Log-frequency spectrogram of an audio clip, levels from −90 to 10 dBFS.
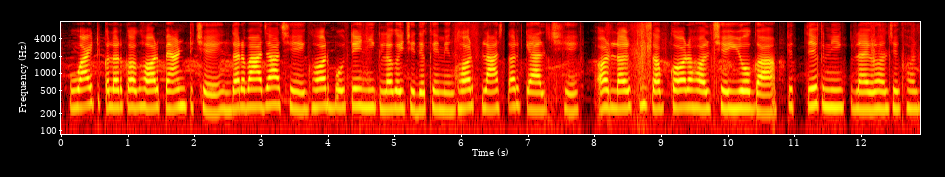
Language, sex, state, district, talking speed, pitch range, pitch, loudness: Maithili, female, Bihar, Darbhanga, 150 wpm, 240-265 Hz, 250 Hz, -16 LUFS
